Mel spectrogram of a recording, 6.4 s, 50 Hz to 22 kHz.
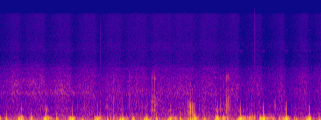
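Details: Fast, regular female heartbeat about 125 per minute, deep muffled thumps heard with the ear on the chest after exertion (flying), in a role-play recording; sinus tachycardia.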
